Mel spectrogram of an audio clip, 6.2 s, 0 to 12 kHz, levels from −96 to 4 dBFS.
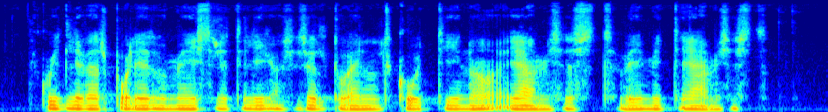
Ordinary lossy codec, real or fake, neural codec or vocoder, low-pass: Opus, 32 kbps; fake; vocoder, 24 kHz, 100 mel bands, Vocos; 10.8 kHz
